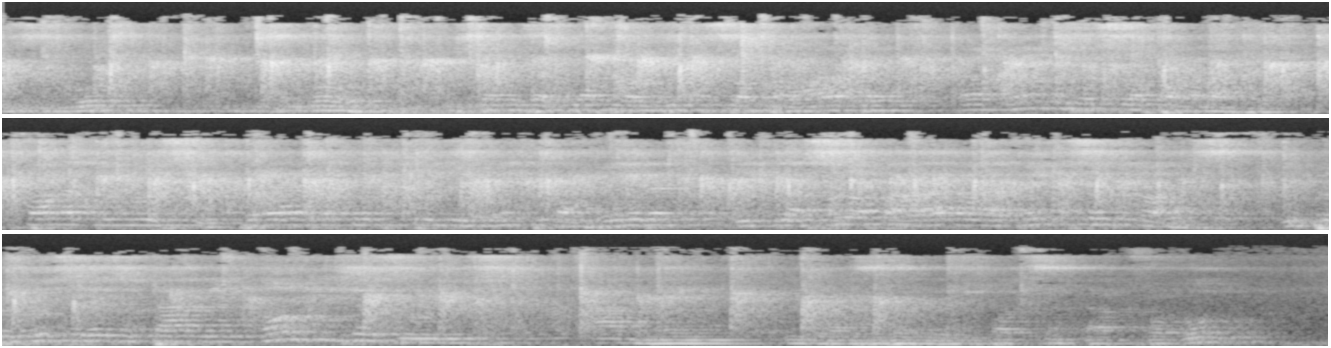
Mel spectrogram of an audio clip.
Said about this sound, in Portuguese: Eu peço que você feche seus olhos, desocupe as suas mãos e com muita alegria vamos dar uma linda salva de palmas à palavra.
